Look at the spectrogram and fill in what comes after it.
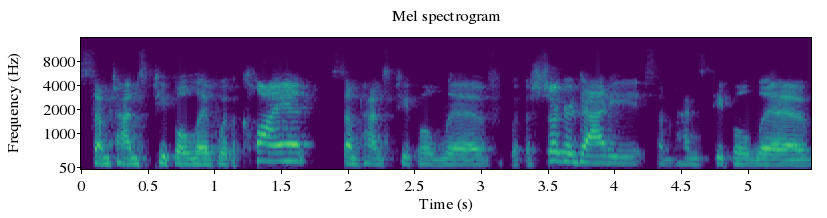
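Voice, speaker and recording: Here is a woman with a plain, everyday voice and lively intonation. She speaks at a moderate pace against a quiet background. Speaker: sex worker activist. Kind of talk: panel discussion.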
